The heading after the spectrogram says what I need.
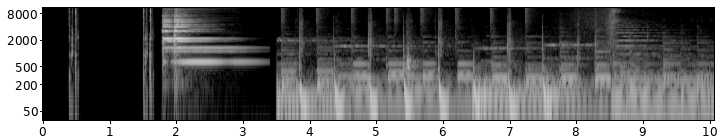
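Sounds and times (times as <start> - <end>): background music: 3.5 - 10.0.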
